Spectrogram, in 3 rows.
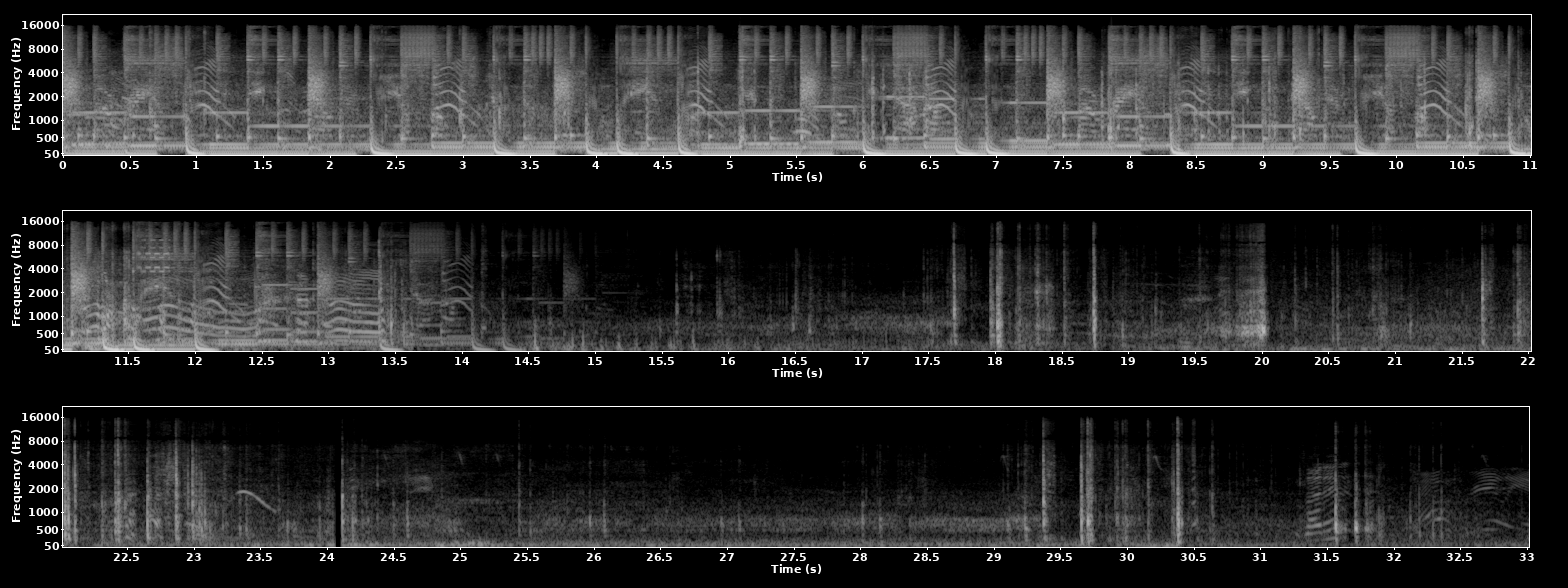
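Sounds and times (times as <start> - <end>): voices: 0.0 - 15.4
skateboard wheels rolling on concrete: 0.0 - 33.0
skateboard clacking on ground: 10.2 - 33.0.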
